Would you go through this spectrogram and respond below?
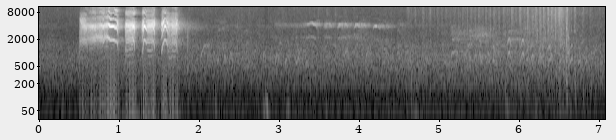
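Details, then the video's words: Leach's storm petrels leaving their burrows near dawn: a rapid burst of harsh, rattling chattering calls for about a second, then a thin drawn-out note and soft fluttering wing sounds over quiet background. "Leach's Petrel. MD-MCU Calls And Wing-Beats From Birds Leaving Burrows Near Dawn."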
